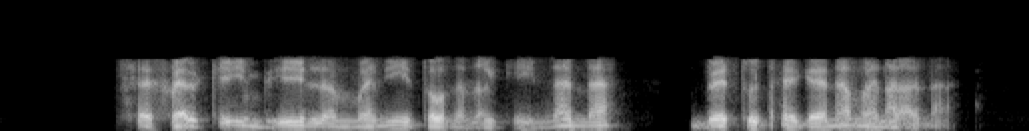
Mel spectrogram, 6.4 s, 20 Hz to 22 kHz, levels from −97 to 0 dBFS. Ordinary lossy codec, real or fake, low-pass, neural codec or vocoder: MP3, 32 kbps; fake; 3.6 kHz; codec, 24 kHz, 1.5 kbps, HILCodec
